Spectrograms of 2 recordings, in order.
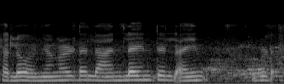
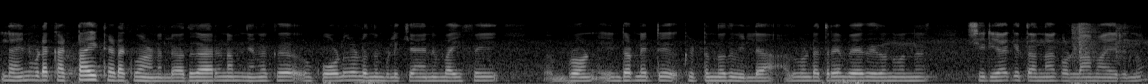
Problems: constant background noise, low volume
